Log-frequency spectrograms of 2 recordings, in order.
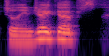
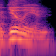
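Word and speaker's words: Gillian Jacobs: people that obviously I know very well like Jillian Jacobs. Uh, Gillian Gillian, how did I say her name wrong?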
